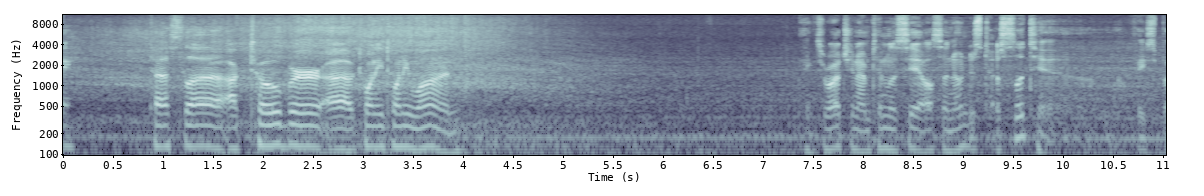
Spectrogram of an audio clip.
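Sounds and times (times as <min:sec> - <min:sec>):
road and tyre noise in car: 0:00.0 - 0:11.0.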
